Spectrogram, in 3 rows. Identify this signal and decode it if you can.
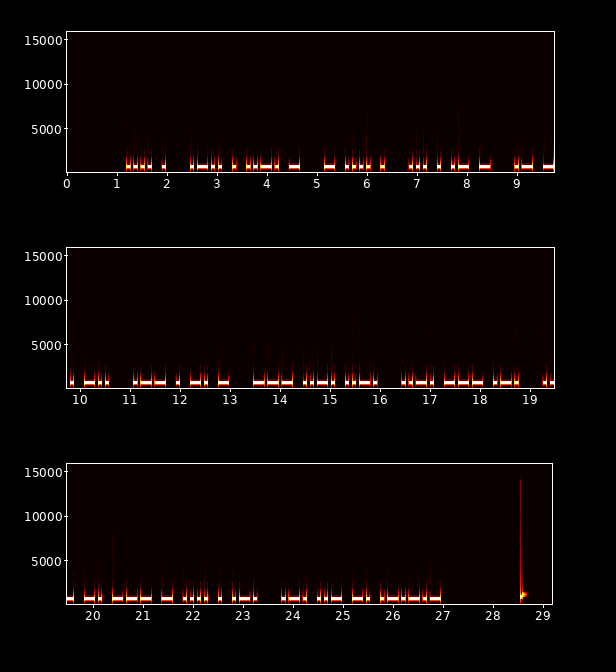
Morse code, heard as a keyed tone, about 17 wpm, 700 Hz. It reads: HE LEFT THE SEAT AND WENT OFF FOR ANOTHER RUN.
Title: Sentences from Top 1500 Words 17wpm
